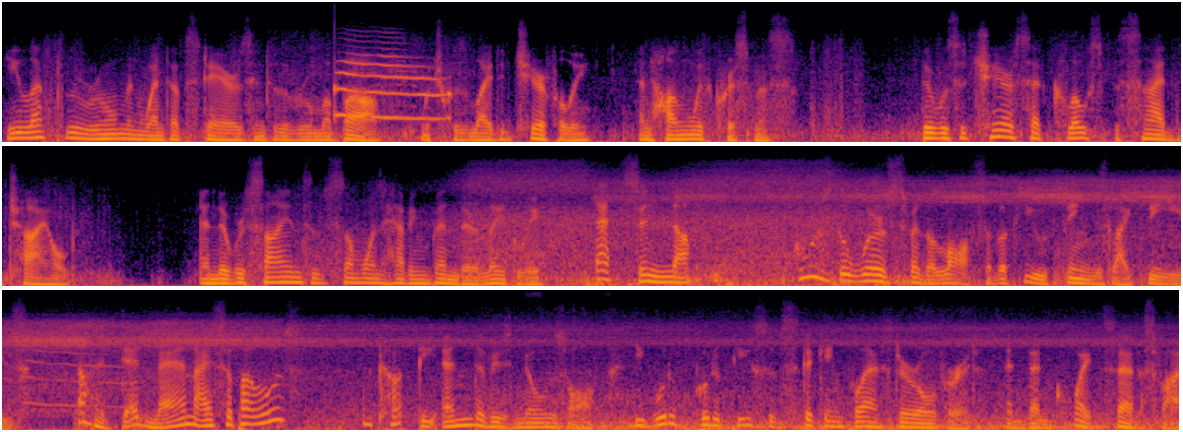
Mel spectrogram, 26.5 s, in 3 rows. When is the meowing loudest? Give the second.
3 s.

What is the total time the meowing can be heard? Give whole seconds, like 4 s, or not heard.
2 s.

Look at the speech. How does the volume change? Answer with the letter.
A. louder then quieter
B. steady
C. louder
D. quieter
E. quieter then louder
B.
